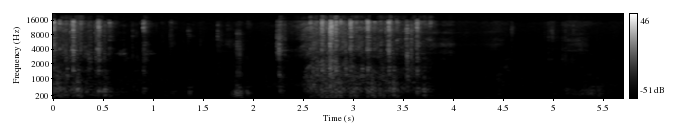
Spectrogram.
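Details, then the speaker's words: 2014 Bolens 21" mower, Briggs & Stratton 500E 140cc, new carb and recoil fitted, fresh gas, heavily primed: repeated rasping recoil pulls that never catch. Cranks, no start though it ran earlier; owner considers valve adjustment. "it started before with that carb now we don't have anything we got fuel I primed the heck out of it"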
